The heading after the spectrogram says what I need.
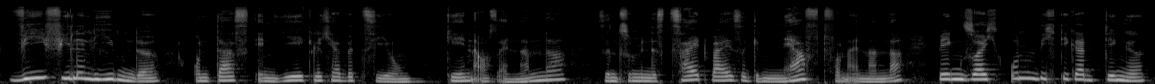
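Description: A woman hosting a reflective podcast, speaking softly and slowly, often dropping to a whisper. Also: lowish voice. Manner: slow, soft and breathy, with hushed whispered passages. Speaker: podcast host.

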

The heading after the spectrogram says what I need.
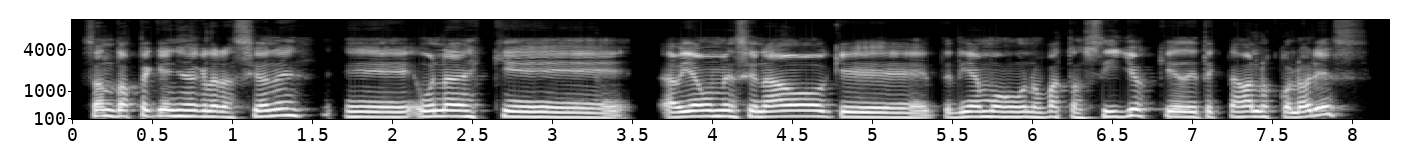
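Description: A man's voice: fairly high pitch, steady tone, moderate pace, creaky, hardly any pauses, a little mellow, clean tone. A man co-hosting a casual podcast, laughing often as he explains points and wraps up the show. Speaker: podcast co-host.

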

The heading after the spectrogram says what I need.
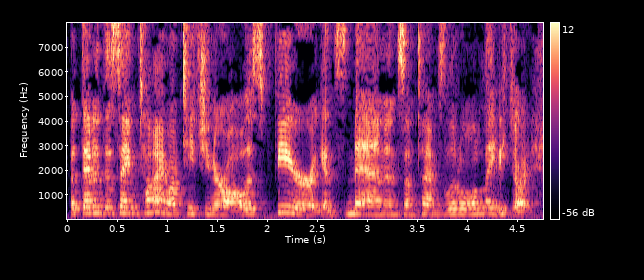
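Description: A woman's voice: medium pitch, steady tone, brisk, rough recording. A woman in her forties, from Texas, co-hosting a podcast in casual chat and talking in a loose way with many fillers and restarts. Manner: conversational, with many fillers and self-corrections. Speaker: podcast co-host.

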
